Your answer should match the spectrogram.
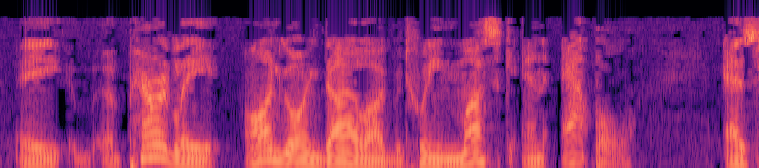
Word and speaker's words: Musk: Yeah, Musk.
